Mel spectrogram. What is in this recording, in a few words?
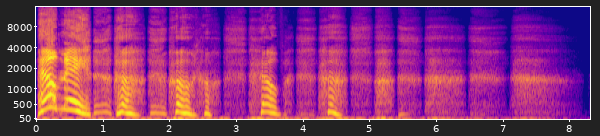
Panic; zps; Humans; HumanMale-01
